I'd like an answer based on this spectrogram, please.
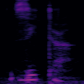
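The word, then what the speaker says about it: ζήτα: um so this is in english we would say um actually i don't know how i would say things should be zeta or zeta probably zeta in english i write my z's like that um but in greek it would be zita zita so what makes a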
